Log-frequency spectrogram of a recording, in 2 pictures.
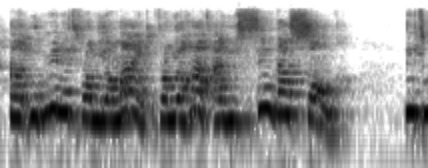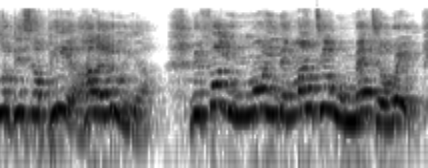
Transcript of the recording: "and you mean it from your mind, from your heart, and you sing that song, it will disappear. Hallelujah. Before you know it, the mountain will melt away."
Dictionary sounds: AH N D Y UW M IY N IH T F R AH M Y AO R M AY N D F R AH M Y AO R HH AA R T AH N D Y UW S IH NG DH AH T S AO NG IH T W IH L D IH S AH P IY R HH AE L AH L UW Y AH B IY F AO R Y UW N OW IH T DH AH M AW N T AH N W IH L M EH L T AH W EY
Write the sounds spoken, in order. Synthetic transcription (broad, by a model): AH Y UW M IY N IH T F R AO M Y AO M AY N D F R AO M Y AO HH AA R T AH N Y UW S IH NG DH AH T S AO NG IH T W IH L D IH S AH P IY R HH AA L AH L UW Y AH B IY F AO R Y UW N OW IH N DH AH M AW N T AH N W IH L M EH T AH W EY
